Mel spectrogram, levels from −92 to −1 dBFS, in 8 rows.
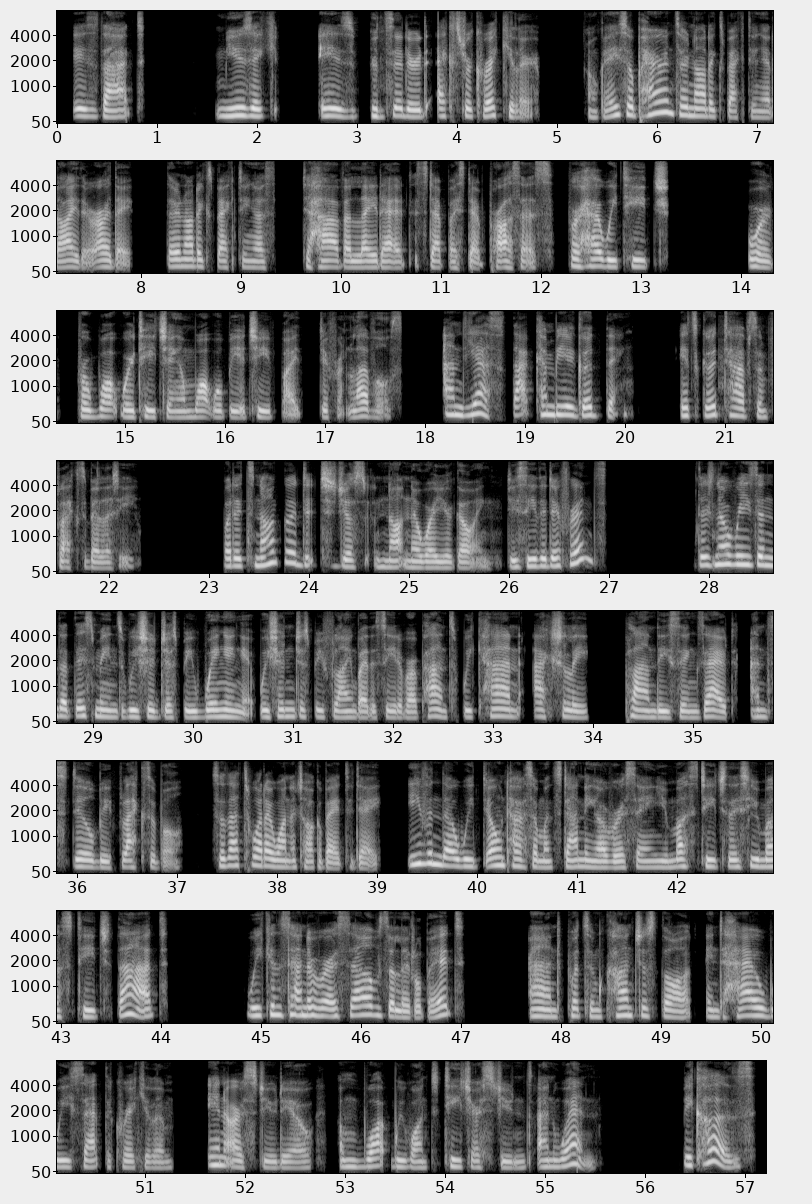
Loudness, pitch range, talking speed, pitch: -22 LUFS, 170-205 Hz, 180 wpm, 185 Hz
